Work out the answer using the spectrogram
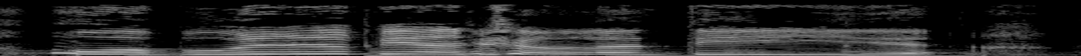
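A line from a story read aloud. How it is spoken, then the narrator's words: Tearful sobbing. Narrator (Chinese): 老虎哭得更伤心了，他泪眼婆娑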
